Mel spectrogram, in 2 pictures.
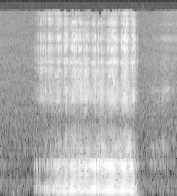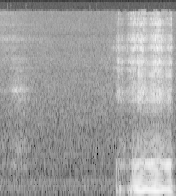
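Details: French Bulldog snoring while asleep: two long, loud, rasping rumbles with a low throaty buzz, each about one and a half seconds, separated by a quiet breathing gap.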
